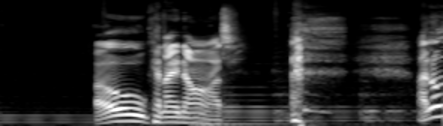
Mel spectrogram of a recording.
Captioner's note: chuckles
